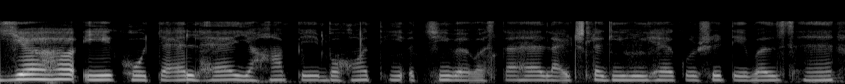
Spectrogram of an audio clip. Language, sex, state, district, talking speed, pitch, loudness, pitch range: Hindi, female, Chhattisgarh, Raigarh, 135 wpm, 200 Hz, -29 LUFS, 195-205 Hz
